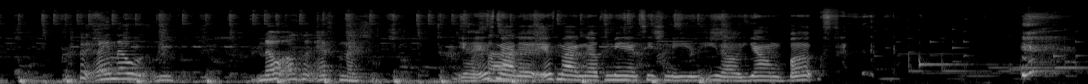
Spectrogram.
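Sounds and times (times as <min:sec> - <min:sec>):
speech: 0:00.8 - 0:04.0, 0:04.6 - 0:08.5
phone ringtone for an incoming call: 0:08.8 - 0:10.8.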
